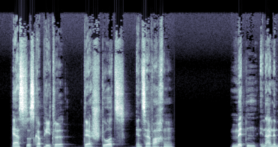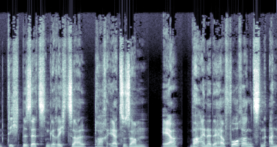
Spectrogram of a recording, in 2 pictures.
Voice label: german corporate videos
